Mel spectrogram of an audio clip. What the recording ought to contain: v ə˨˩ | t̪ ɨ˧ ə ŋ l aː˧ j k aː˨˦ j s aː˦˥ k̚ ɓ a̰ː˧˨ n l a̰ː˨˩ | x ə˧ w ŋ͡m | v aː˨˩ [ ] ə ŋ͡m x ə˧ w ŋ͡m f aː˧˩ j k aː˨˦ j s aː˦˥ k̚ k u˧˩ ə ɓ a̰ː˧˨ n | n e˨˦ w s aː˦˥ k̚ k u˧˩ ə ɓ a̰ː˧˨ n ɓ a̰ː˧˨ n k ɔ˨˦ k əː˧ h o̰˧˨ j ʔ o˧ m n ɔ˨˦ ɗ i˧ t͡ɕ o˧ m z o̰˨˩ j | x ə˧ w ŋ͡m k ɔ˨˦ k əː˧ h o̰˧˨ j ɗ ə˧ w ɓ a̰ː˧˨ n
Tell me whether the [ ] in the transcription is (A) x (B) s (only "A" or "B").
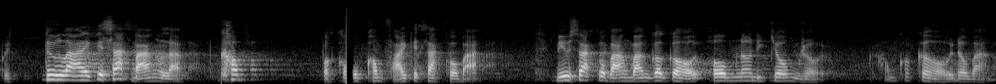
A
